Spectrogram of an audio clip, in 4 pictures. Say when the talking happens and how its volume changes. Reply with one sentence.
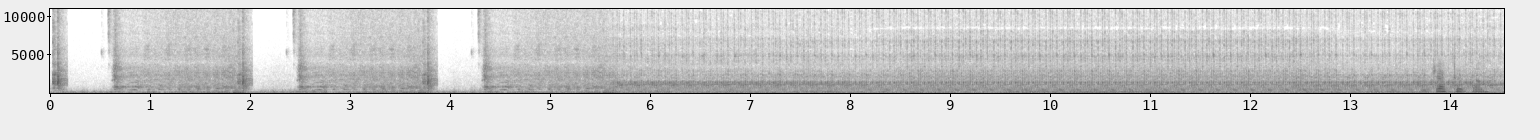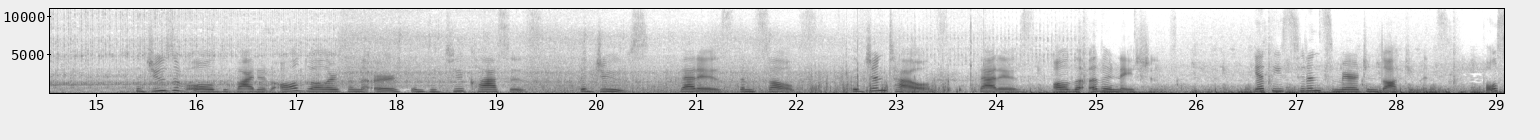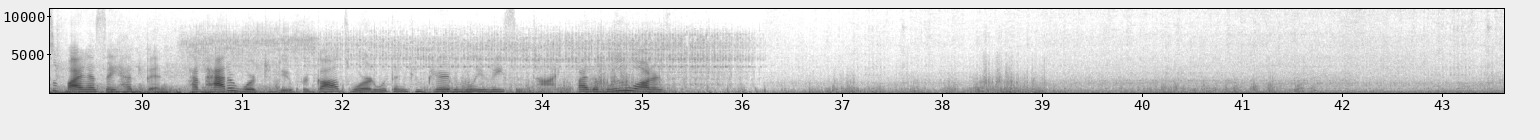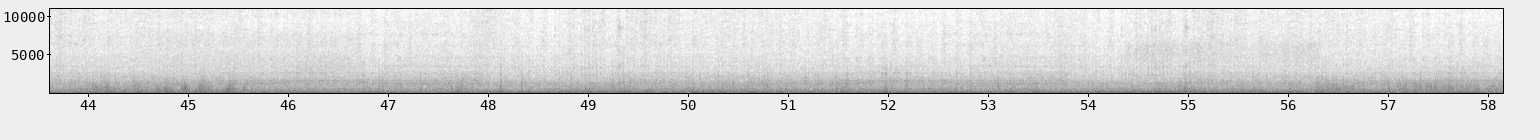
You can hear the talking briefly from 13.7 to 14.4 s; from 15.4 to 25.8 s, at a steady volume; and from 26.6 to 35.4 s, at a steady volume.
